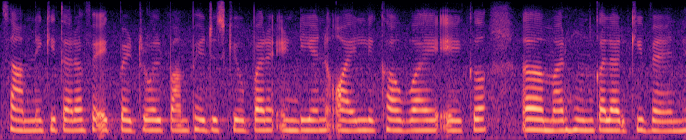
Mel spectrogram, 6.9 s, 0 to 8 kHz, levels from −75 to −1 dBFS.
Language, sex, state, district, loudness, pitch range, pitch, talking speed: Hindi, female, West Bengal, Malda, -16 LUFS, 215-220 Hz, 220 Hz, 175 wpm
